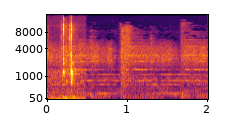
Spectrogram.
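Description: Quiet background music with sustained notes.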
